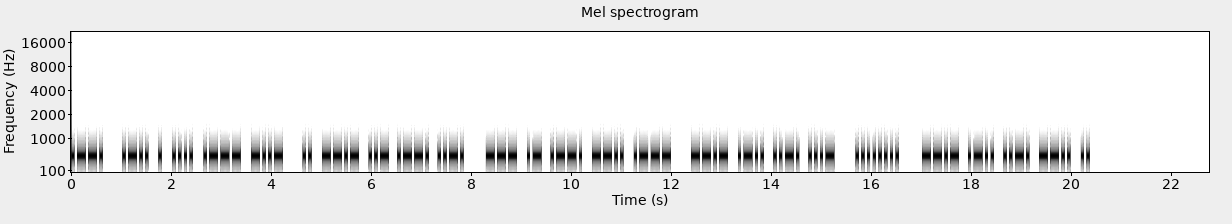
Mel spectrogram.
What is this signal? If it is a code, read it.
Morse code, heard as a keyed tone, hand-sent with a paddle, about 21 wpm, 520 Hz. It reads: … LEHJX IQUPF OAPZJ QLFV <HH> QLFZI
